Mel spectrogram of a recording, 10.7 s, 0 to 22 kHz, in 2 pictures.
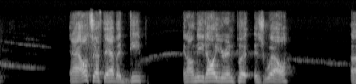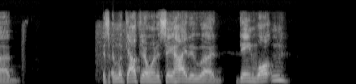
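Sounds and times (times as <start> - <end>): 
police siren wailing: 0.0 - 5.7
speech: 1.0 - 2.2, 2.8 - 4.4, 5.2 - 5.8, 6.9 - 9.7.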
